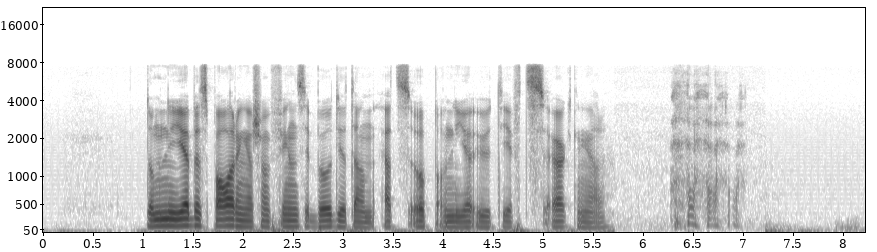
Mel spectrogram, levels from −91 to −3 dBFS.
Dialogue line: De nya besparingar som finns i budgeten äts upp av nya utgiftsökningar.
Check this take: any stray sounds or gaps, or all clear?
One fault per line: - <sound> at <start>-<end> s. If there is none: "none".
- laugh at 6.3-7.1 s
